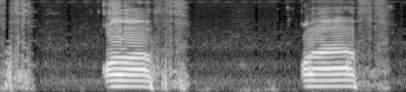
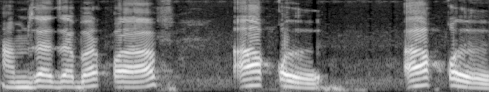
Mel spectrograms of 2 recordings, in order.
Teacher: قاف زبان کی جڑ اور اس کے مقابل تالو کے نرم حصے سے نکلتا ہے،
